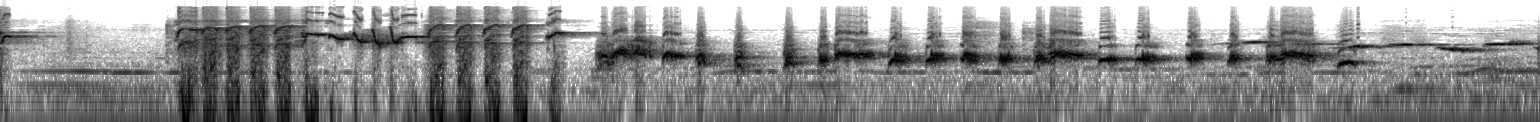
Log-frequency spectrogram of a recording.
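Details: Loud white-rumped shama singing in aggressive fighter style, opening with very fast rattling high notes in two bursts, followed by a long series of quick, rhythmic chattering notes and a final whistle.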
